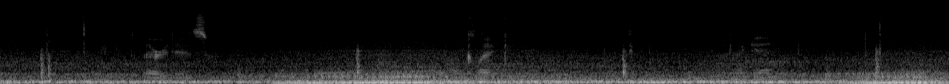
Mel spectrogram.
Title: Volvo c. clicking noise what is it?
